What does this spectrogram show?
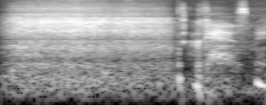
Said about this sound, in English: I just really like that sound. I'm sniffing the wine, not the microphone.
